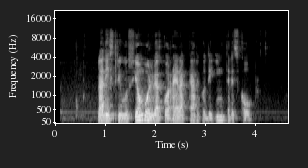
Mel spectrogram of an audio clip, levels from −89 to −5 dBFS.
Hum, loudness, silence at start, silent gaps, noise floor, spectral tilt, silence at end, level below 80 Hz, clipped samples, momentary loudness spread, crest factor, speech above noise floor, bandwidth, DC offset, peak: none; -22 LUFS; 0.85 s; none; -64 dBFS; -7 dB/octave; 0.75 s; -58 dBFS; under 0.1%; 13 LU; 22 dB; 43 dB; 11 kHz; under 0.1%; 0 dBFS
